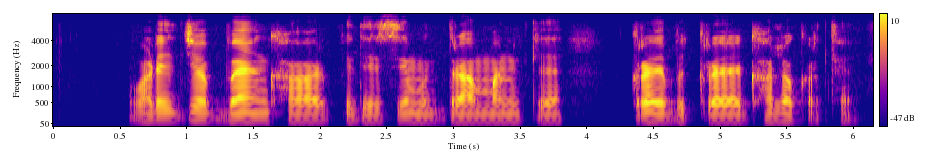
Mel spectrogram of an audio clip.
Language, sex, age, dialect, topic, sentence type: Chhattisgarhi, male, 18-24, Northern/Bhandar, banking, statement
